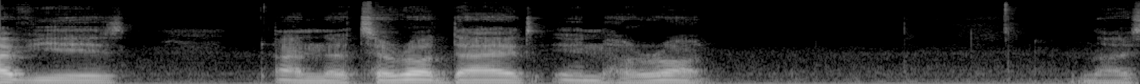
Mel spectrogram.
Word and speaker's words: Haran: years, and Terah died in Haran.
